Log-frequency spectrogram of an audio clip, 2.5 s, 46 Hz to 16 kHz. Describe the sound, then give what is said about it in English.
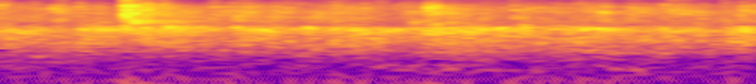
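Applause from an audience at a Sunday morning worship service, a dense, even wash of clapping that holds steady for the whole short stretch. “I noticed you applaud 39 years, but you didn't applaud my birthday of 65 years.”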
